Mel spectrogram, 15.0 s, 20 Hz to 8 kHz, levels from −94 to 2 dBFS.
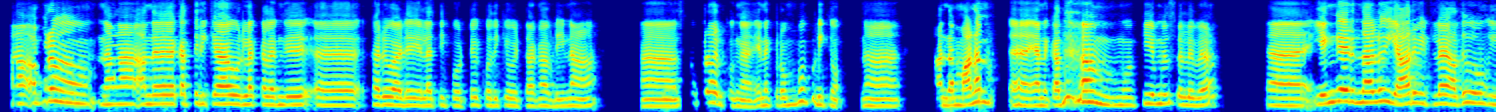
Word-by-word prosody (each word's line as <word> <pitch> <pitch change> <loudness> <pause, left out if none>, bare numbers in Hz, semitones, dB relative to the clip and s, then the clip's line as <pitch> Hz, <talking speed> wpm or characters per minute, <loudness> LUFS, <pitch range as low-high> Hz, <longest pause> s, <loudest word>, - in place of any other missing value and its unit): அ - - -6 0.2
அப்புறம் 310 +3 +2 0.5
அ - - +1 0.3
அந்த 235 0 0 0.2
கத்திரிக்காய், 240 -1 +2
உருளைக்கிழங்கு, 220 -2 -1 0.3
அ - - -2 0.5
கருவாடு 210 -2 0
எல்லாத்தையும் 195 +1 -6
போட்டு 190 +2 -9
கொதிக்க 195 +1 -8
விட்டாங்க 180 +1 -7
அப்டின்னா, 185 +2 -5 0.7
ஆ - - 0 0.4
சூப்பரா 275 +2 -4
இருக்குங்க. 185 -6 -7 0.2
எனக்கு 200 +1 -6
ரொம்ப 220 +9 -6
பிடிக்கும். 200 -5 -5 0.2
நான் 180 -1 -3 0.5
அந்த 200 0 +1
மனம் 295 +5 +6 0.3
அ - - +3 0.2
எனக்கு 200 0 -1
அதுதான் 295 - +4 0.3
முக்கியம்னு 245 +4 -4
சொல்லுவேன். 205 -1 -2 0.8
அ - - +4 0.3
எங்க 285 +4 -1
இருந்தாலும், 285 +2 +4
யார் 250 +4 +5
வீட்ல 240 0 -2
அதுவும் 265 0 -3
220 Hz, 130 wpm, -20 LUFS, 200-255 Hz, 0.8 s, மனம்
